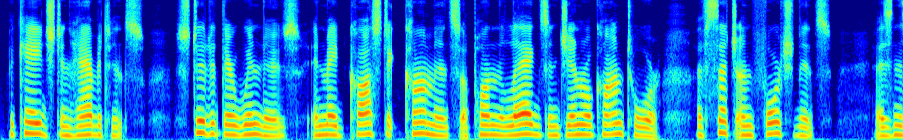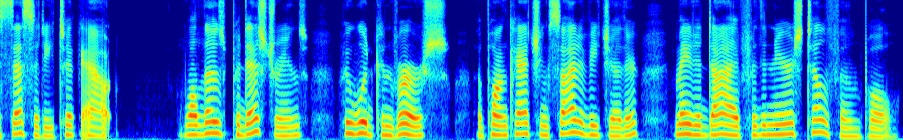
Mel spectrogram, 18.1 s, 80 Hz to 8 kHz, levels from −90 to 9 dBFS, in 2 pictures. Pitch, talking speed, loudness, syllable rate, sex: 195 Hz, 145 wpm, -18 LUFS, 4.9 syllables/s, female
